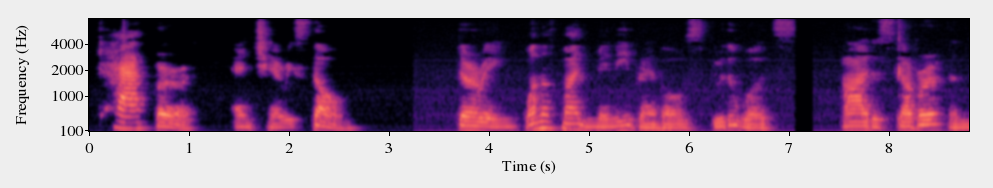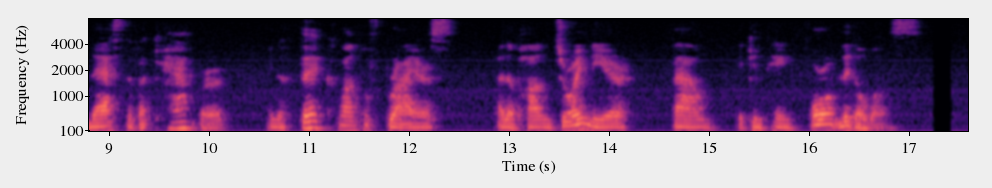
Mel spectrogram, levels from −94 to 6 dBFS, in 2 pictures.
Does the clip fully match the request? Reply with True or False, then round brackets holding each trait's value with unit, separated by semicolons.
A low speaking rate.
True (130 wpm)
